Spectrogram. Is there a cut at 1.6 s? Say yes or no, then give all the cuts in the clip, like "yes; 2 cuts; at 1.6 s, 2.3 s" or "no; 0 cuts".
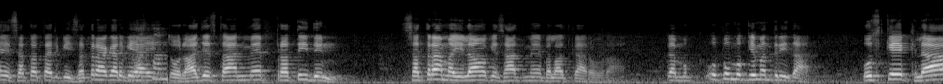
yes; 2 cuts; at 1.6 s, 6.6 s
